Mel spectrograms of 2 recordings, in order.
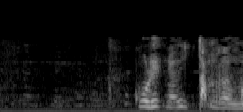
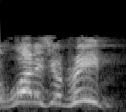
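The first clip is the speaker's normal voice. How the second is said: loud, slow, high mock question; questioning wise men; 5 semitones higher, 10 dB louder, much slower than usual. Wise men asking the king his dream, loud comic questioning. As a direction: ask it with exaggerated, drawn-out English. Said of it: "Orang tanya".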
